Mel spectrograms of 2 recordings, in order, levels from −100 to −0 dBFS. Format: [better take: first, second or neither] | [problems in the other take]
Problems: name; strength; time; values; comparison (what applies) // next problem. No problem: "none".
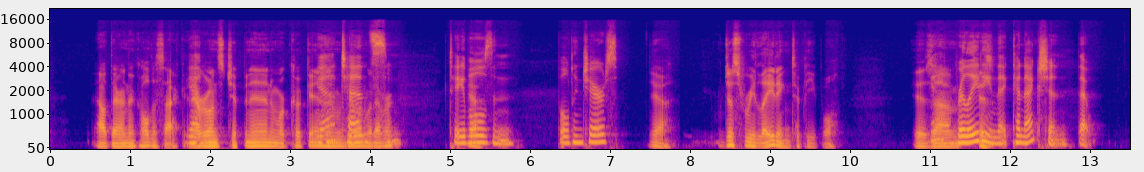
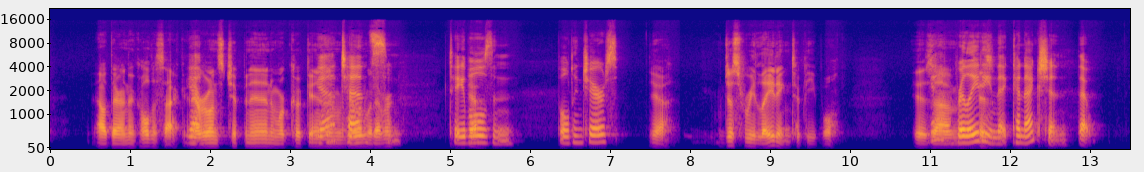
first | thin; very; fading below 400 Hz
